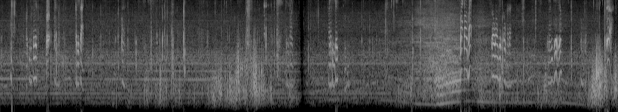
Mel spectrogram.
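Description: Electrical tape being pulled off the roll and pressed around a cardboard box, a scatter of small crackles, clicks and squeaks.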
